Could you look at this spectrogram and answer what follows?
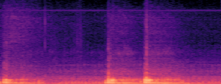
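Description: A Yamaha Tenere motorcycle engine idles, then revs twice in short sharp bursts about half a second apart, close by.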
